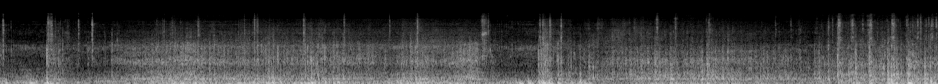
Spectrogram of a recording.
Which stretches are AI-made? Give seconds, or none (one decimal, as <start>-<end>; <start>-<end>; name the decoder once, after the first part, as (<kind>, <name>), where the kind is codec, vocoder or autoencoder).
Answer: 2.4-4.9 (autoencoder, DAC-VAE); 5.4-6.3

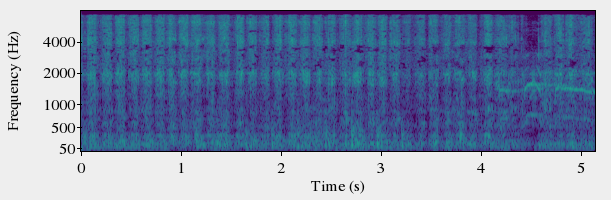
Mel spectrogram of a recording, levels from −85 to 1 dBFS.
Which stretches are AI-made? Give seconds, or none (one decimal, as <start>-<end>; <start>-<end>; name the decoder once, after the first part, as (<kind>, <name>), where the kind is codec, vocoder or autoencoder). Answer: 0.9-1.5 (vocoder, HiFi-GAN); 3.5-4.0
